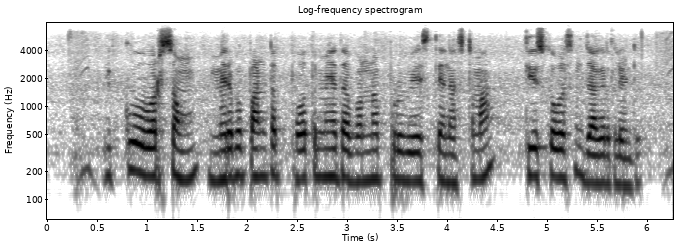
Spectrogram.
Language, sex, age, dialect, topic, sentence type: Telugu, male, 18-24, Utterandhra, agriculture, question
